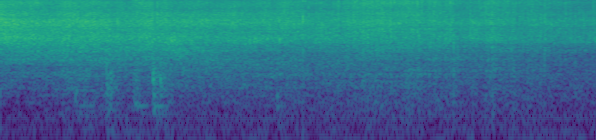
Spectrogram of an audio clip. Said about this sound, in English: Since they're about done, I'm gonna add a little bit of white wine to it.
